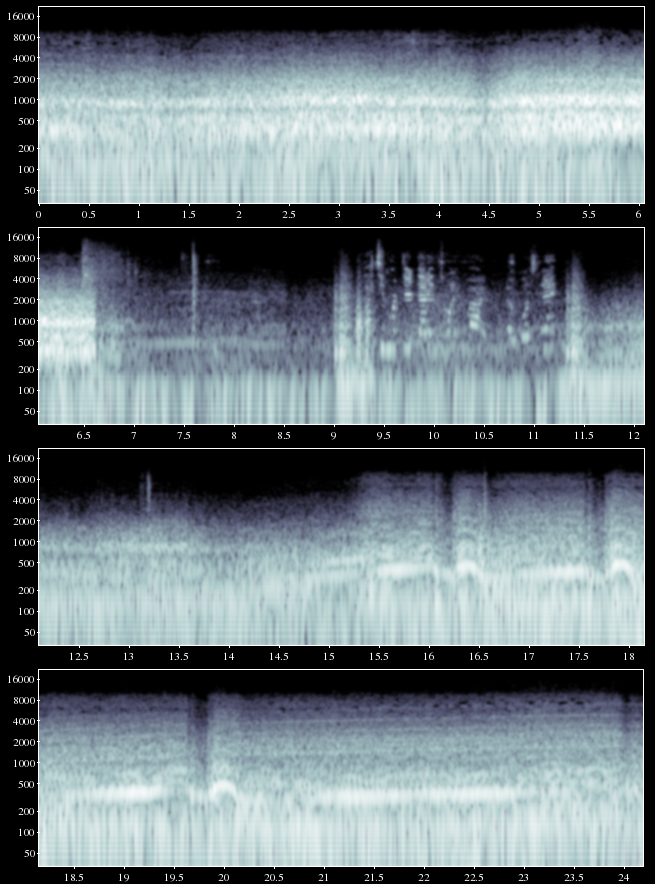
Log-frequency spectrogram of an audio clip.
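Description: A race car engine roars loudly, dropping off and then revving up through gear changes.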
